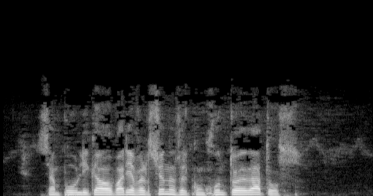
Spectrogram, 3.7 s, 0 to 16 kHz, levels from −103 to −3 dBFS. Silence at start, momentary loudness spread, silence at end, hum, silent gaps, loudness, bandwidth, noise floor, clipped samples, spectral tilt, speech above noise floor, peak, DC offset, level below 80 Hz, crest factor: 0.45 s; 11 LU; 0.75 s; none; none; -18 LUFS; 8 kHz; -67 dBFS; under 0.1%; -7.5 dB/octave; 50 dB; -2 dBFS; under 0.1%; -52 dBFS; 18 dB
